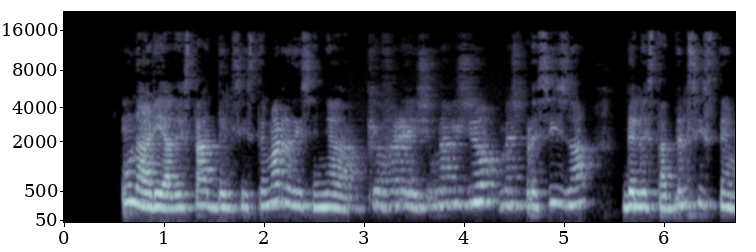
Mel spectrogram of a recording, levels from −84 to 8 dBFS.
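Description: At 2.83 s the speech suddenly turns roomy and hollow. The bass thins out and the sound takes on the character of the space around it. This is a switch to a distant microphone, most likely because the close microphone's signal dropped out and a mic further away took over. The level stays about the same. Room noise stays low, roughly 40 dB below the speech. At 4.62 s the close, full sound returns just as abruptly.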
